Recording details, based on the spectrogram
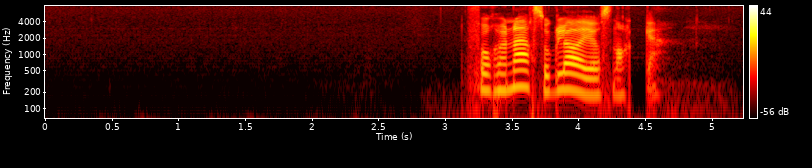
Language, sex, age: Norwegian, female, 25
